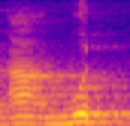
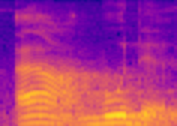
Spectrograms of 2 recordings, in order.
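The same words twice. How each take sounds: First: The final consonant is cut off flat. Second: The final consonant is released with a bounce. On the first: The speaker calls it wrong. "jangan a'bud" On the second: The speaker calls it right. "karena ini huruf qalqalah harus dipantulkan"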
